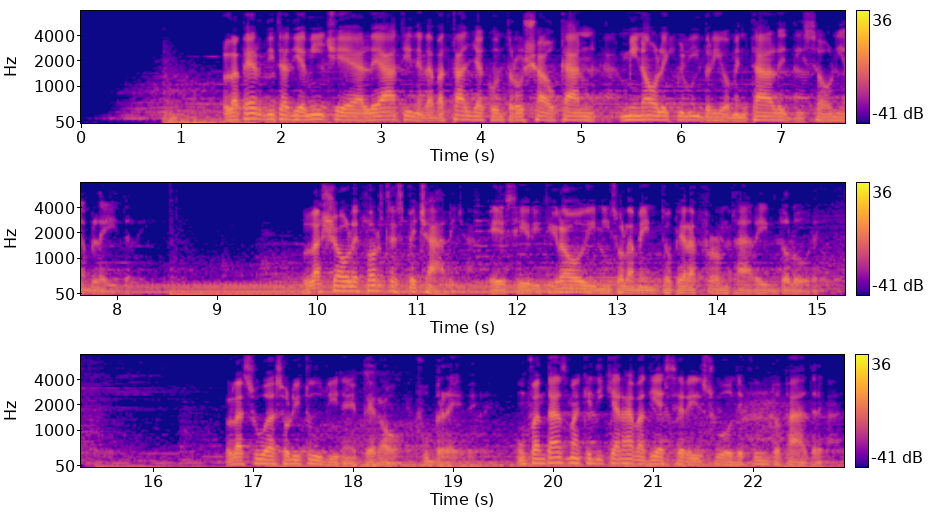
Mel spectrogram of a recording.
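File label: music voice-over endings Italian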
